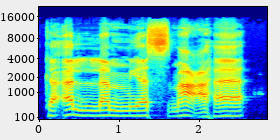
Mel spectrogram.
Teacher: مد طبيعي لا تزيد عن الحركتين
